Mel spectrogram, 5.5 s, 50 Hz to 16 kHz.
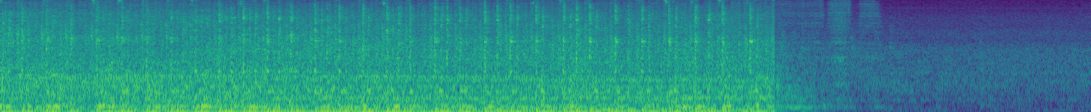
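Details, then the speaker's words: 1974 VW Beetle Love Bug with dual 34 carbs during an engine tune: with the idle mixture adjuster screw turned in half a turn, it runs loud with a stumbling beat, then cuts out from a lean mixture; the screw gets backed out half a turn. "that was the adjuster screw I just turned in in a half it didn't like that so I'll back this one out of half"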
